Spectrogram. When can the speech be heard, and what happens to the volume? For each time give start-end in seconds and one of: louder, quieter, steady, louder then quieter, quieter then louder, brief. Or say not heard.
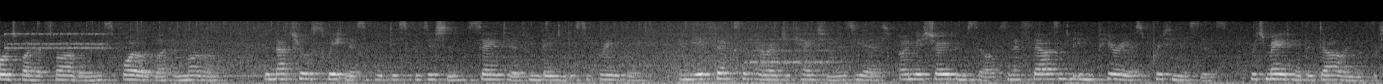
0.0-13.7 steady.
